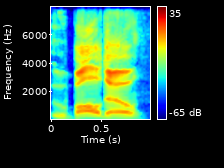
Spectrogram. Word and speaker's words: Ubaldo: Hate said the B sound like a V.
